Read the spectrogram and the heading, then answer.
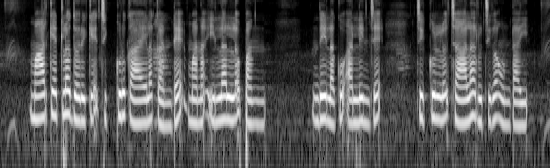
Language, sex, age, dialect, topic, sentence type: Telugu, female, 18-24, Central/Coastal, agriculture, statement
